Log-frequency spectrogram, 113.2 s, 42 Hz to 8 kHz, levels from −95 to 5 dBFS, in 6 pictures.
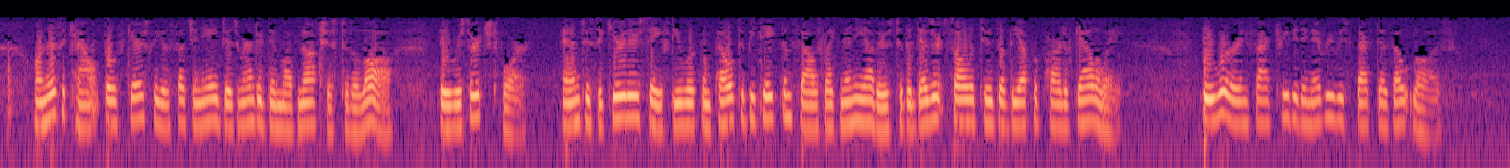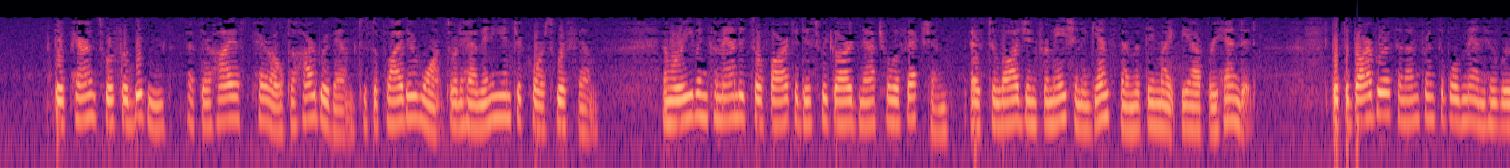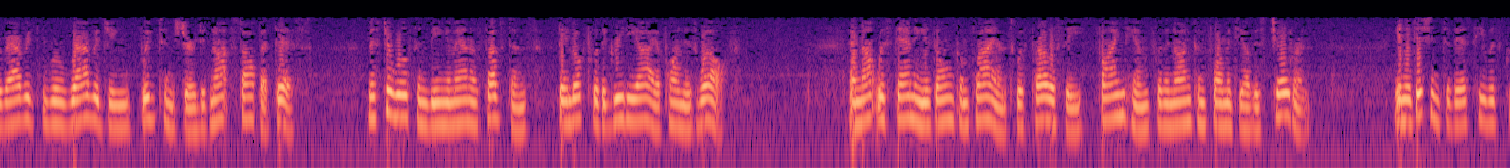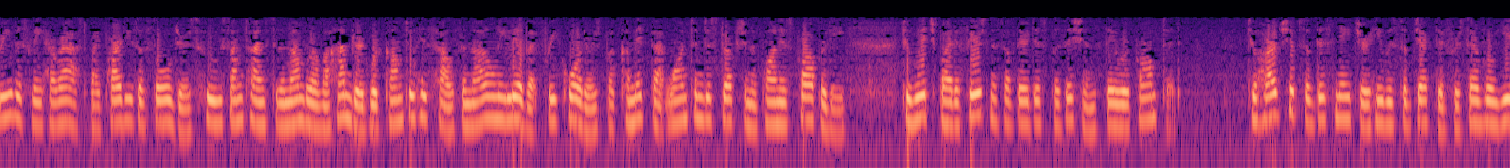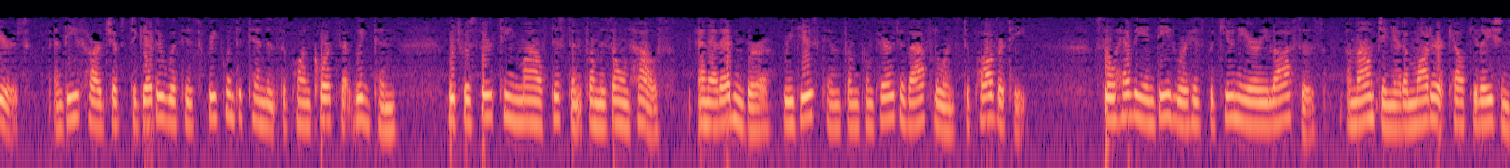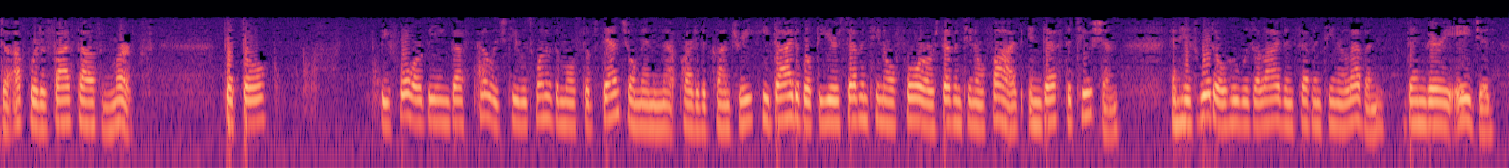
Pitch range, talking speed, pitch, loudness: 155-185 Hz, 160 wpm, 170 Hz, -17 LUFS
